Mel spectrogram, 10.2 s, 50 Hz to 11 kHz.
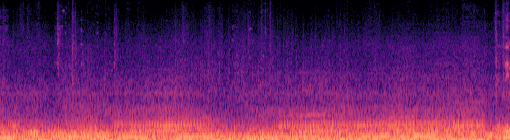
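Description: Steady in-cabin rumble of the Renault Megane RS280 Cup's turbocharged four-cylinder engine and tyres at highway cruising speed, with a music track mixed in over it.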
